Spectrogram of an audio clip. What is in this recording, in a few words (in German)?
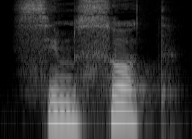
russische zahl 20; Zahlen auf Russisch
